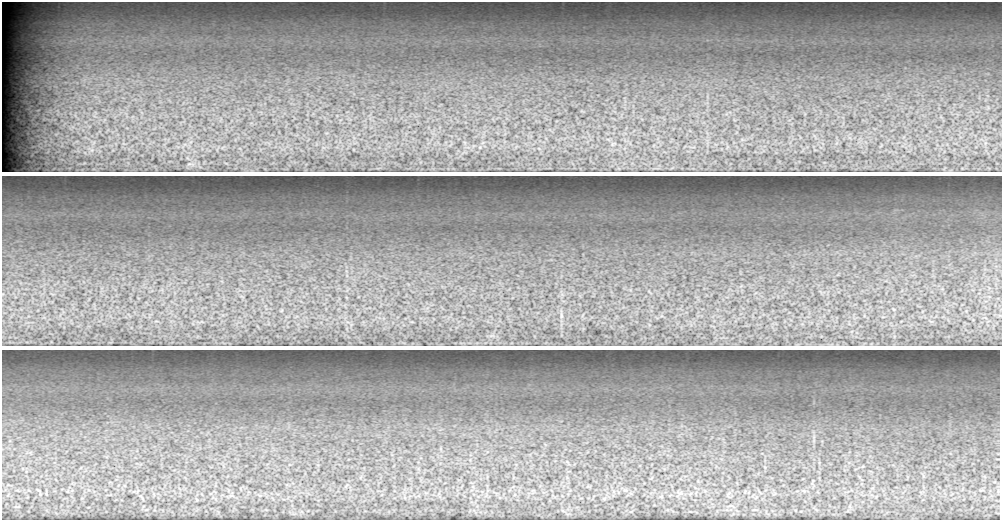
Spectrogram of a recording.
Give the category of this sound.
Soundscapes > Nature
